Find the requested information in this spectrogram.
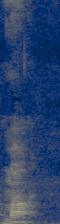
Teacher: the question particle ma it's neither high nor low nor going up or down · the fifth tone is like neutral, like it doesn't really have any specific pitch. Like the question particle, ma.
